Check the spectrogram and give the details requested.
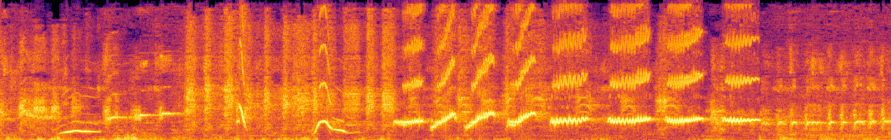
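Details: Vigorous white-rumped shama song with mimicked greater green leafbird phrases: a few varied slurred whistles, then a quick run of clear rising whistled notes repeated several times a second.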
